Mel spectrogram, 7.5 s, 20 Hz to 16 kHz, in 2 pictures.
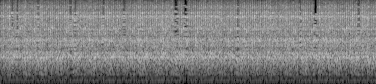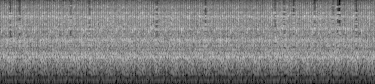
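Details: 2006 Ford F350 diesel started after oil and fuel filter change, topped off and run for a minute; steady idle with an even clatter and no misses or knocks, idling normally.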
